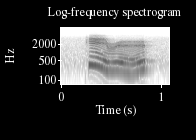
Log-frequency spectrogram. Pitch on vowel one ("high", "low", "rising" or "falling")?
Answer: falling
